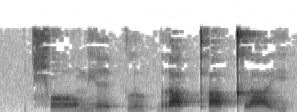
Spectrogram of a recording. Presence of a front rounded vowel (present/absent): absent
